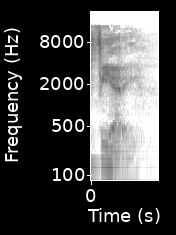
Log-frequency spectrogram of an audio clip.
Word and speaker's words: Fieri: Sorry, it's Fieri.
